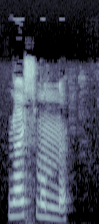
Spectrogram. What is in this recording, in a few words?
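"нёльсмунны", Komi, female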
